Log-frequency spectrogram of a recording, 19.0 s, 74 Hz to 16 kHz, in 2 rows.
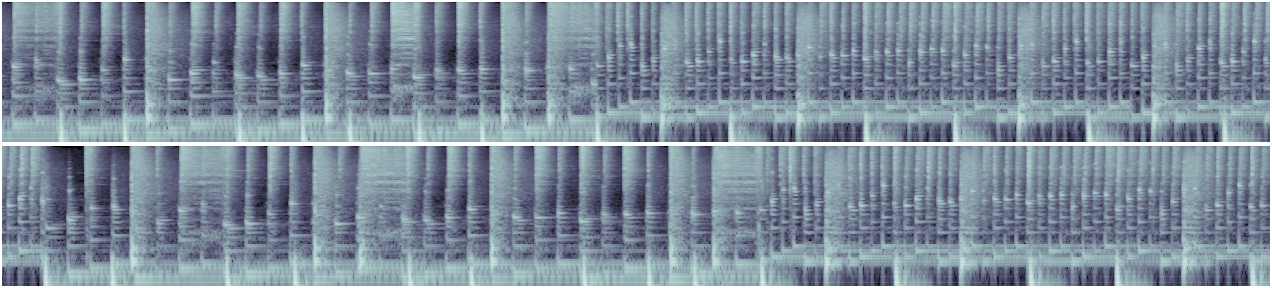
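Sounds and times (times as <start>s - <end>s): drum kit playing: 0.0s - 19.0s
pitch-shifted drum loop: 0.0s - 19.0s.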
